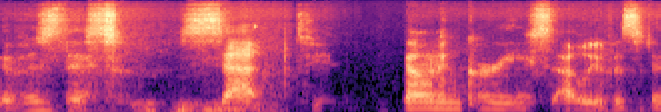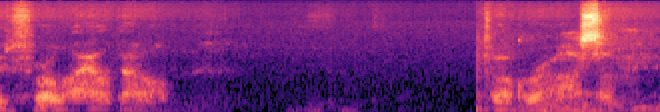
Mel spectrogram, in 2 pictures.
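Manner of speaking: wistful. In a role-play, a character speaks in a wistful voice. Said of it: "She says in a very wistful voice".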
